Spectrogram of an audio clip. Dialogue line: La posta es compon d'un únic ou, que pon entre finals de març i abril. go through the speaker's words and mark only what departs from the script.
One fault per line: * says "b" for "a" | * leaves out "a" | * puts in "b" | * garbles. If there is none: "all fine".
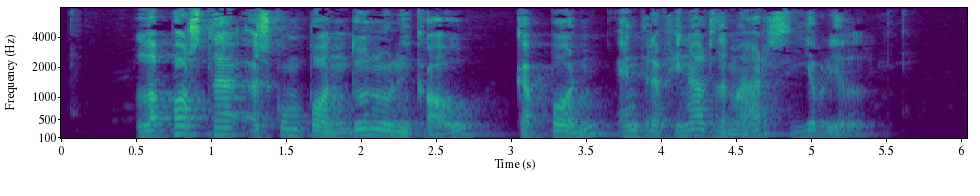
all fine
